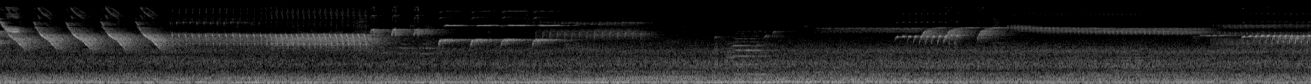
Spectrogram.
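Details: Yorkshire canary training song: rapid sweeping notes and a bright rolled trill, then a pause, then further high trilled phrases, set against a continuous low rumbling background.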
